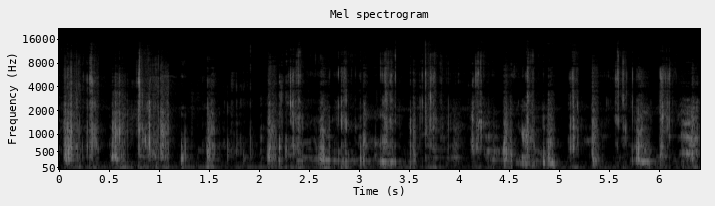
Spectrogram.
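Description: Close-miked mukbang chewing: a person crunching and chewing a mouthful that includes a bitten raw green chili, with many quick, irregular crisp crunches.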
